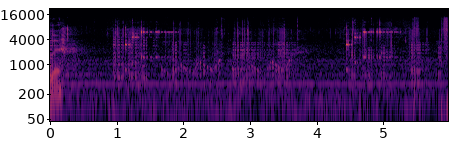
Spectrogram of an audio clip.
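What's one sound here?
A video game's menu blips and chimes as a level is selected.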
